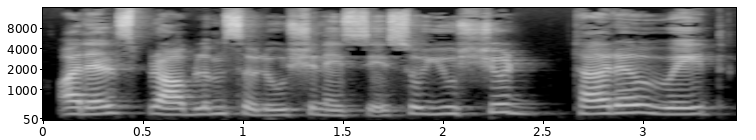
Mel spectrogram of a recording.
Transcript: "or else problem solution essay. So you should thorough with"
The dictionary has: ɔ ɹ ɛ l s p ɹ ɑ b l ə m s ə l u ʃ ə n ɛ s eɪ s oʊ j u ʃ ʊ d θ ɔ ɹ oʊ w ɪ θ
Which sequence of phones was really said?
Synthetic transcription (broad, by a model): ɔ ɹ ɛ l s p ɹ ɑ b l ə m s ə l u ʃ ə n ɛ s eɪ s oʊ j u ʃ ʊ d t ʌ ɹ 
